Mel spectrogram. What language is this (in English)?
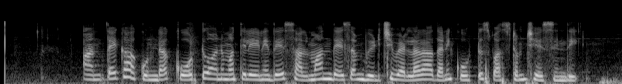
Telugu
